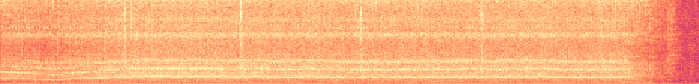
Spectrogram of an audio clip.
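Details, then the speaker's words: Motorcycle running with a steady whine and a faint, regular tak-tak ticking from the drive chain; mechanics would blame a worn sprocket, and the fix involves removing the front chain sprocket. "सबसे पहले आप बाइक की चैन की आवाज़ सुने। दोस्तों आपने गौर करना, ये टक टक करके जो आवाज़ आ"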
